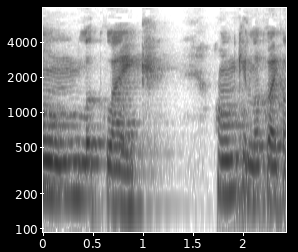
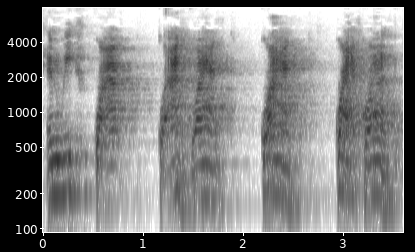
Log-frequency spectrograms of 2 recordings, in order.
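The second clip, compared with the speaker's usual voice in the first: playful quacking; duck quacks. Shown as a demonstration. Showing children her duck sound, playful quacks. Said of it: "So I get out my little wings".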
